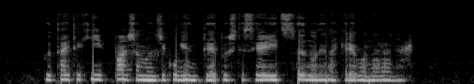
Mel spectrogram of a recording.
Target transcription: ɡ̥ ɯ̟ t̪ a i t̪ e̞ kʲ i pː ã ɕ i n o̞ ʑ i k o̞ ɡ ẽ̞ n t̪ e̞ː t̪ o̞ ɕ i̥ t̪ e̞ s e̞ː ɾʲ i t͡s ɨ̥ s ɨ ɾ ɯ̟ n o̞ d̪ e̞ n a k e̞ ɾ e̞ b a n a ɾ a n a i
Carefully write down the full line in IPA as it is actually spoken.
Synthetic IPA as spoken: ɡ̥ ɯ̟ t̪ a i t̪ e̞ kʲ iː pː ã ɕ a n o̞ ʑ i k o̞ ɡ ẽ̞ n t̪ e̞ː t̪ o̞ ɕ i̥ t̪ e̞ s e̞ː ɾʲ i t͡s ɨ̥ s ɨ ɾ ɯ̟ n o̞ d̪ e̞ n a k e̞ ɾ e̞ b a n a ɾ a n a i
